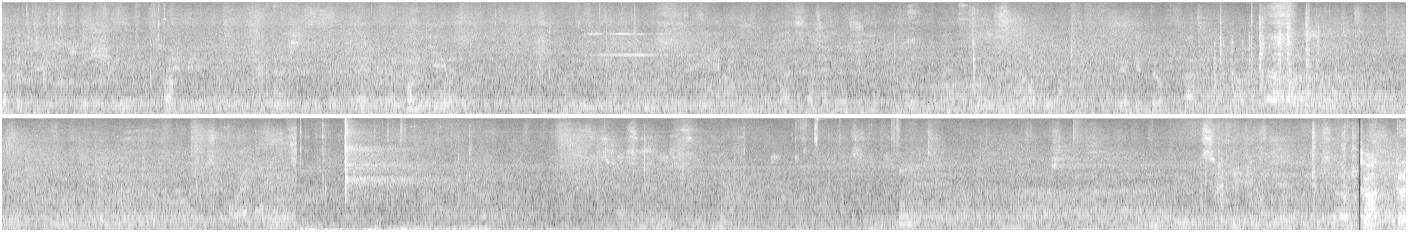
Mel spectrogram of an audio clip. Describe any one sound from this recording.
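Several men talk nearby in a busy, echoing room.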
